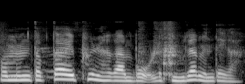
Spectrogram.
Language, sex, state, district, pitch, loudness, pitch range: Wancho, female, Arunachal Pradesh, Longding, 195 Hz, -14 LUFS, 165-205 Hz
